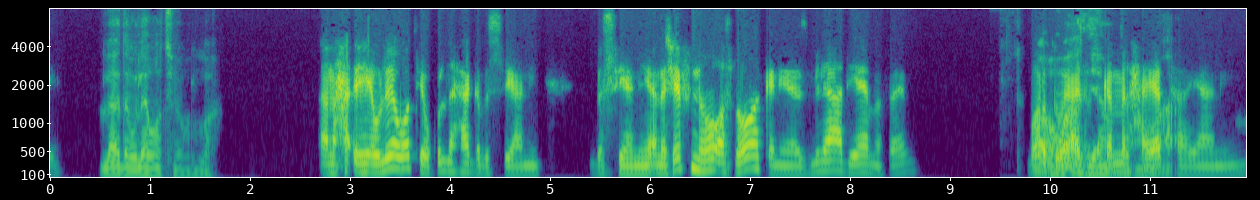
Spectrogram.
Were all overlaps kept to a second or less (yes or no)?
no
